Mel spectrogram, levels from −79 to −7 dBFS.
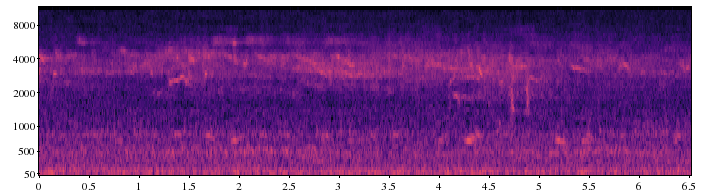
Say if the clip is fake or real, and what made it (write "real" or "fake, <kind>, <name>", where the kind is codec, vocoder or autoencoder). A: fake, autoencoder, DAC-VAE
